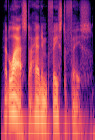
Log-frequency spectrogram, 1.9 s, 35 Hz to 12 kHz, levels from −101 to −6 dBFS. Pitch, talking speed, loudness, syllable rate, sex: 80 Hz, 250 wpm, -22 LUFS, 4.8 syllables/s, male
